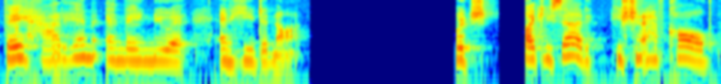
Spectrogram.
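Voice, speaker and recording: A woman's voice: mid-range voice, fairly even intonation, unhurried, gravelly, warm tone. An American woman co-hosting a podcast, telling a true-crime case in a conversational way. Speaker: podcast co-host.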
